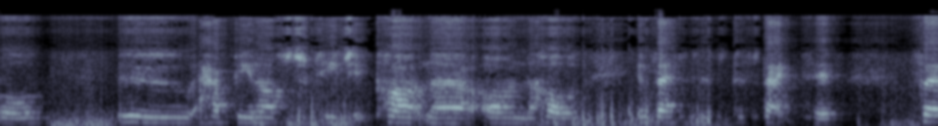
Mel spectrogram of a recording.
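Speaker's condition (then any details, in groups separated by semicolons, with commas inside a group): No condition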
